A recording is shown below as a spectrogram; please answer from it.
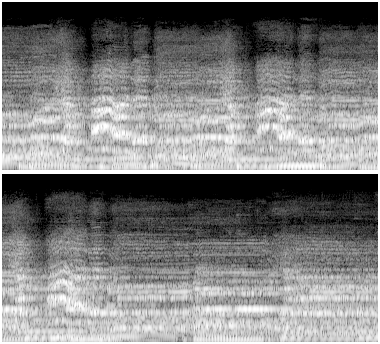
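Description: Children's choir and adult voices singing a gospel song together over an accompaniment with a low bass line. The sung phrases rise and fall through the first nine seconds or so, then give way to held chords.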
